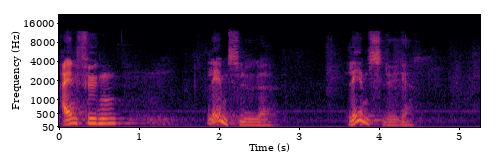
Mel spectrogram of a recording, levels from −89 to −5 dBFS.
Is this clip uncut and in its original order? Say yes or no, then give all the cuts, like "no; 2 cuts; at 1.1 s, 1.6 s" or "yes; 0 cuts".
yes; 0 cuts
